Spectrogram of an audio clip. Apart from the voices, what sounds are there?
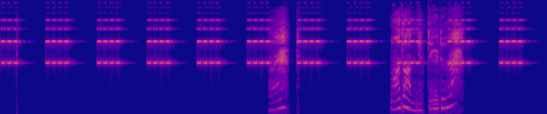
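alarm clock ringing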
